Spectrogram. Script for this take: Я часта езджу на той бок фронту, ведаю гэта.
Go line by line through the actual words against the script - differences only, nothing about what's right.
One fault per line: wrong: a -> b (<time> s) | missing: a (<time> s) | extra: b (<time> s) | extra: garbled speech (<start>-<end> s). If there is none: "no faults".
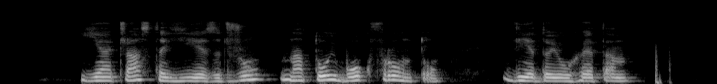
no faults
